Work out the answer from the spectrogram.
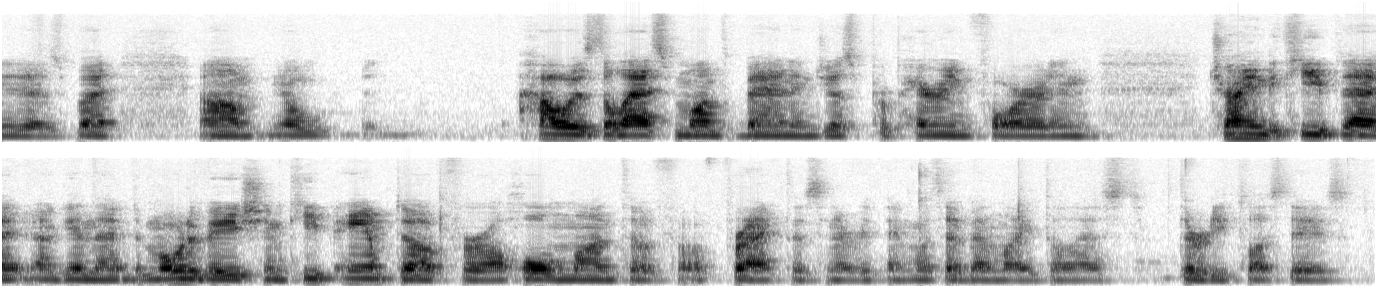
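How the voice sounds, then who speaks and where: A man hosting a college athletics interview, upbeat and casual, with many fillers and quick agreements. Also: low-pitched, little pitch movement, fairly bright tone. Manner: upbeat, filler-heavy, frequent backchannel agreement.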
